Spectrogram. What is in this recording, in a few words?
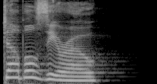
voice Over, roulette; american roulette 3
